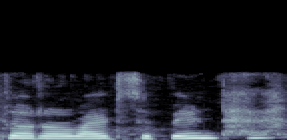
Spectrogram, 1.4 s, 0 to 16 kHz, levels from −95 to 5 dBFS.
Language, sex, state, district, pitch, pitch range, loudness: Hindi, female, Bihar, Gaya, 260 Hz, 255-275 Hz, -15 LUFS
